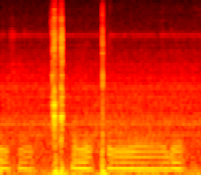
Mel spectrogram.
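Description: A man talking, with a drawn-out word, and two sharp clicks about half a second and a second in.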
